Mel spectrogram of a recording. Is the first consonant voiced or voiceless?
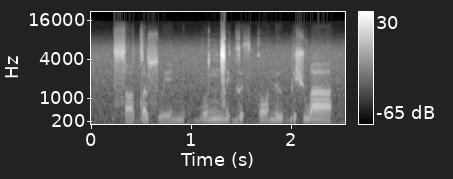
voiceless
